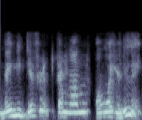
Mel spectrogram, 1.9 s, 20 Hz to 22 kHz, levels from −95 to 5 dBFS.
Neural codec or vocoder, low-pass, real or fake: codec, 16 kHz, 2 kbps, FreqCodec, smaller model; 7.2 kHz; fake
